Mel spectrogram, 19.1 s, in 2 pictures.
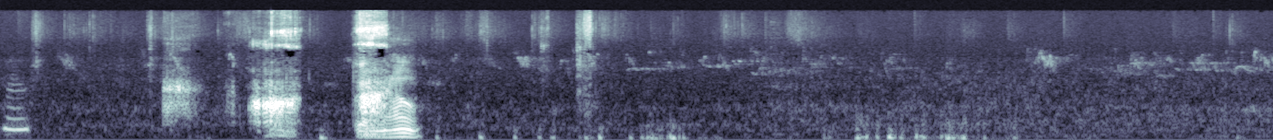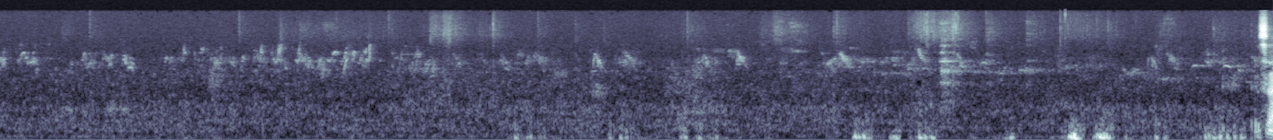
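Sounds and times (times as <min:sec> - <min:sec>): faint bird chirps: 0:00.0 - 0:19.0
soft low thumps: 0:06.4 - 0:07.6, 0:15.9 - 0:16.5, 0:17.2 - 0:19.0.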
